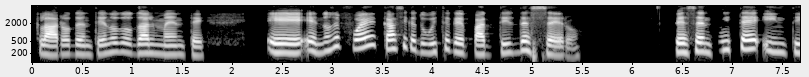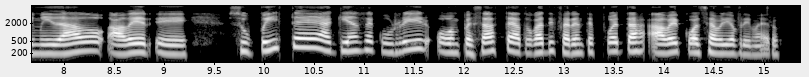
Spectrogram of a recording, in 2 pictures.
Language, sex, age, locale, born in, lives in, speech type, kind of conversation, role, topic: Spanish, female, 40-44, es-CU, Cuba, United States, conversation, podcast, host, ¿Qué papel juega tu red de contactos cuando quieres cambiar de carrera?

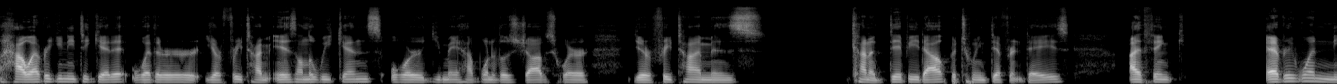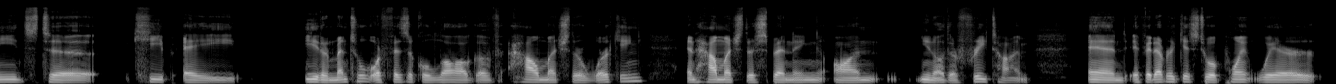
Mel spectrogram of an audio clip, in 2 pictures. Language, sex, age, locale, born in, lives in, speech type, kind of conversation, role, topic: English, male, 25-29, en-US, United States, United States, conversation, unstructured, none, How do you balance work and personal life to feel at peace?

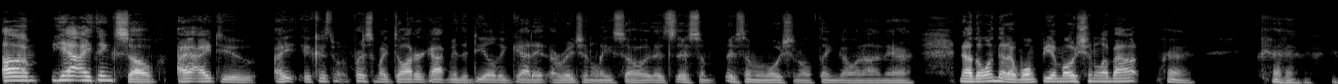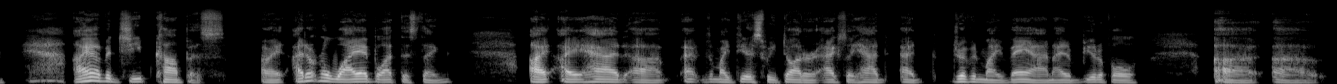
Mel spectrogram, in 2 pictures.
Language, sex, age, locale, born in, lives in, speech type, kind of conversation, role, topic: English, male, 65-69, en-US, United States, United States, conversation, unstructured, none, Should you keep your old car longer or switch to a newer, more efficient one?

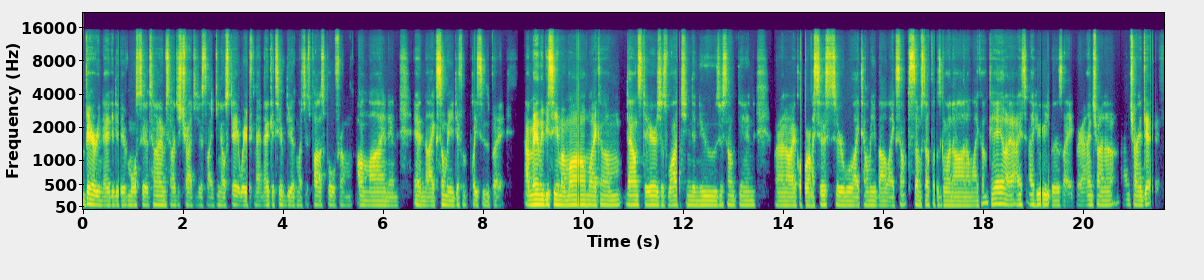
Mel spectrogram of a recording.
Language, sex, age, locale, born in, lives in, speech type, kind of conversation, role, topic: English, male, 25-29, en-US, United States, United States, conversation, unstructured, none, What are your favorite ways to keep up with local issues, and why?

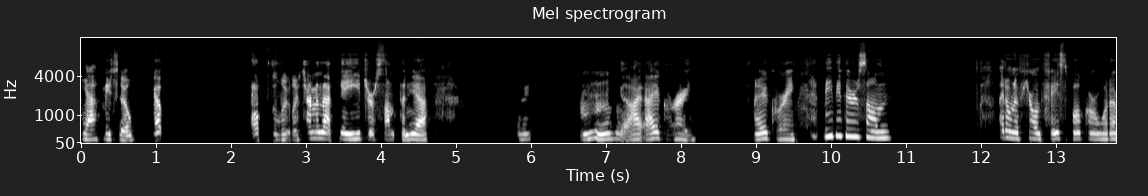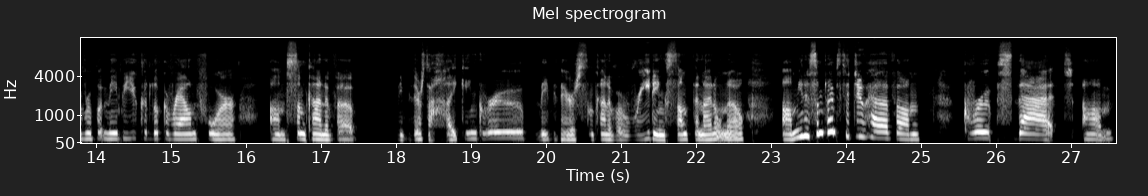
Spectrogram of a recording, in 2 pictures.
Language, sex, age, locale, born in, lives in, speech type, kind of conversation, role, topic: English, female, 60-64, en-US, United States, United States, conversation, advice, advisor, How can I deepen my friendships and build more meaningful connections?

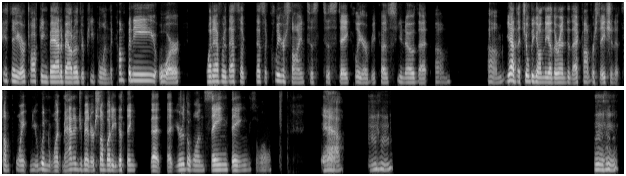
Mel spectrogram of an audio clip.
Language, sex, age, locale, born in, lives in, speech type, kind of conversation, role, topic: English, female, 60-64, en-US, United States, United States, conversation, podcast, host, What life lesson do you wish you had learned earlier?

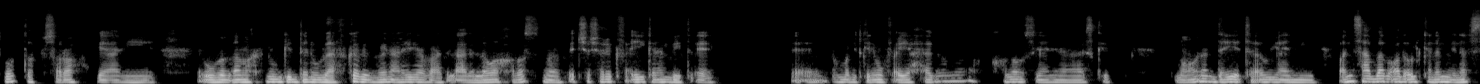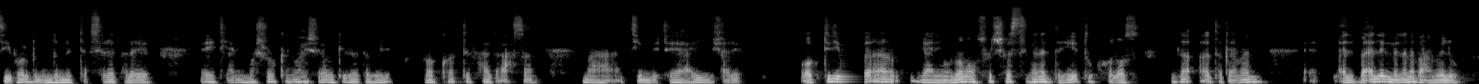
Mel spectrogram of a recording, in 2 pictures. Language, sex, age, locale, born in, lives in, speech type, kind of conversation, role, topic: Arabic, male, 20-24, ar-EG, Egypt, Egypt, conversation, advice, user, إزاي أتعامل لو حد انتقدني قدّام الناس في مناسبة اجتماعية وده بيحرجني؟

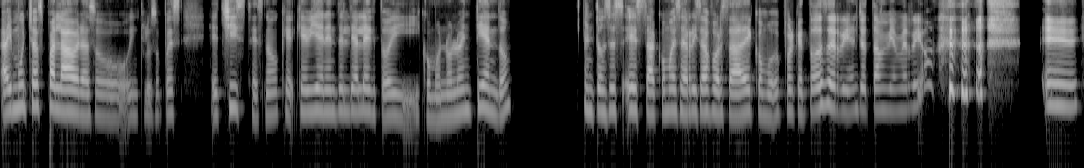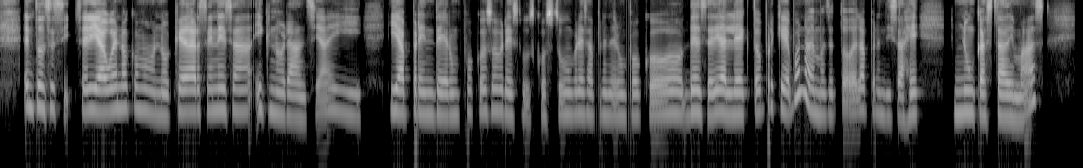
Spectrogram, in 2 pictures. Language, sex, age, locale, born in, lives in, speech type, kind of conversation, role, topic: Spanish, female, 18-19, es-CO, Colombia, Italy, conversation, advice, user, ¿Cómo puedo sentirme parte de la comunidad mientras aprendo las costumbres y el idioma en una cultura extranjera?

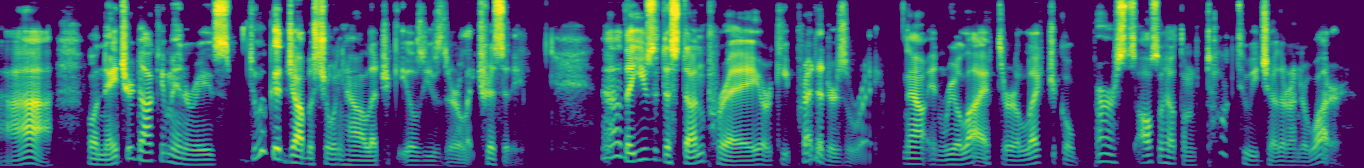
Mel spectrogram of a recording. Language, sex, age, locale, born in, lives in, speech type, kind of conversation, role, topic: English, male, 45-49, en-US, United States, United States, read, expert-assistant, expert, How do electric eels generate electricity?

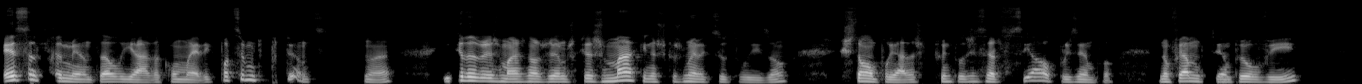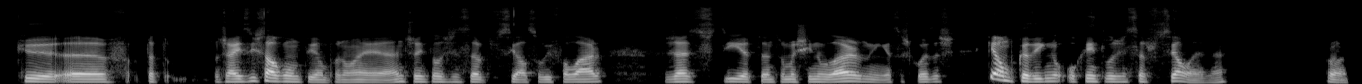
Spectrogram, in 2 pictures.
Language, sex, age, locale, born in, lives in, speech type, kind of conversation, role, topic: Portuguese, male, 20-24, pt-PT, Portugal, Portugal, conversation, unstructured, none, A tecnologia ajuda ou atrapalha o aprendizado?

